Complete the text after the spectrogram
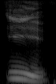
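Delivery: soft, held ई; long vowel. Shown as a demonstration. Teacher repeats the big vowel for pupils, long ई. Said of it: "बड़ी को क्या पढ़ेंगे".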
